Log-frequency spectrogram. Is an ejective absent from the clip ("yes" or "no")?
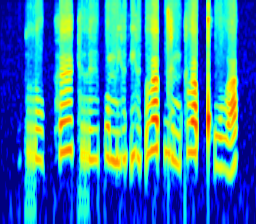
yes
